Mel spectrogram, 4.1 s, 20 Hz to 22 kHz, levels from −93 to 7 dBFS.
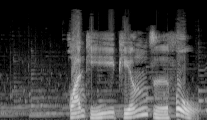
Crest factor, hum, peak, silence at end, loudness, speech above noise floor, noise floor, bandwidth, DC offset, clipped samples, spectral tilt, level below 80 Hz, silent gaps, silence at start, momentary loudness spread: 12 dB; none; -6 dBFS; 0 s; -18 LUFS; 25 dB; -43 dBFS; 15 kHz; under 0.1%; under 0.1%; -5 dB/octave; -54 dBFS; none; 0 s; 6 LU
